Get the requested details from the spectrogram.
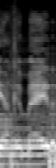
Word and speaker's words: Young M.A: Young Ma and Ari, what's up with that? – Young M.A. Okay, M.A., sorry.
